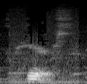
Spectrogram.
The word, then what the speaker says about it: Peirce: logic of charles sanders pearce is spelled p-e-i-r-c-e pairs you can learn a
